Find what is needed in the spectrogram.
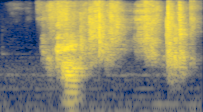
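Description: Speech: a voice saying "okay?", followed by a rough rushing hiss with rustling clicks on a noisy recording.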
